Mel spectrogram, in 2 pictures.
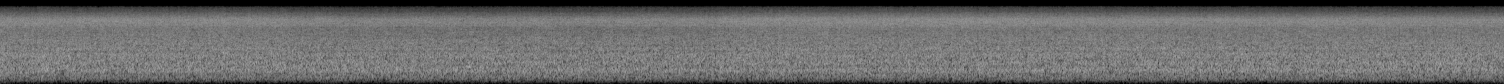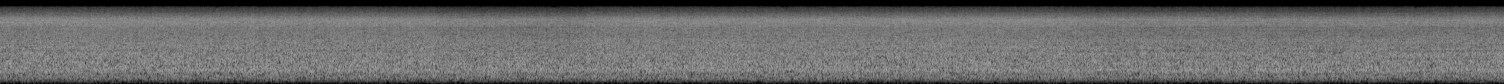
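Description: Waterfall cascading down over large boulders: a loud, steady rush of falling water.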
